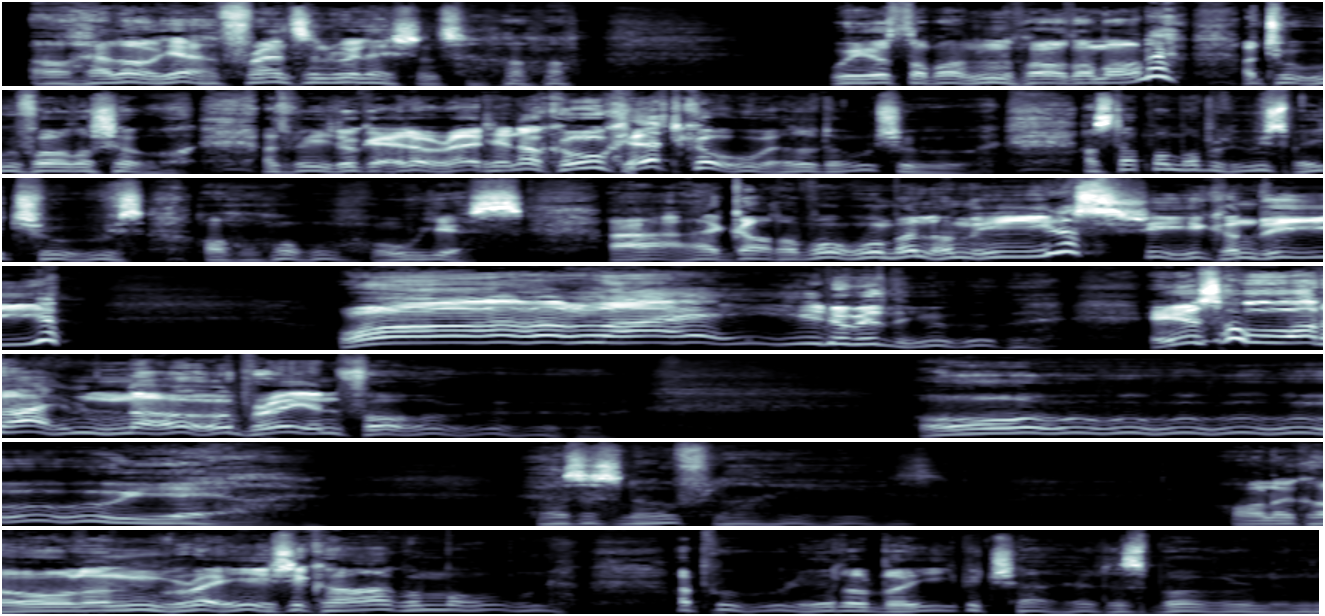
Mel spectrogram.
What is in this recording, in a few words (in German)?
immitation elvis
